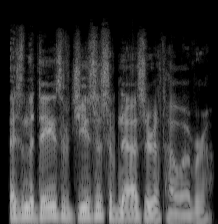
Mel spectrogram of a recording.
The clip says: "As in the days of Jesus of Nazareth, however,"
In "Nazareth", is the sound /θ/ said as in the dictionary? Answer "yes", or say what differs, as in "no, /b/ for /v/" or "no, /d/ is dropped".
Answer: yes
